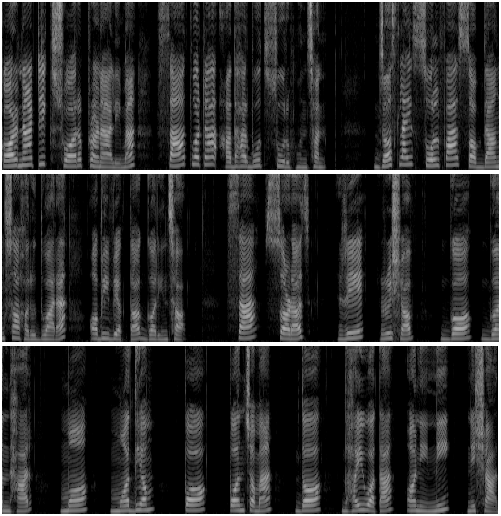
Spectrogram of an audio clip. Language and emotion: Nepali, neutral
